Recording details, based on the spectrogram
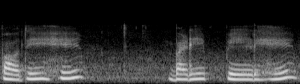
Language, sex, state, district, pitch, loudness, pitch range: Hindi, female, Bihar, Vaishali, 255 Hz, -15 LUFS, 240-280 Hz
